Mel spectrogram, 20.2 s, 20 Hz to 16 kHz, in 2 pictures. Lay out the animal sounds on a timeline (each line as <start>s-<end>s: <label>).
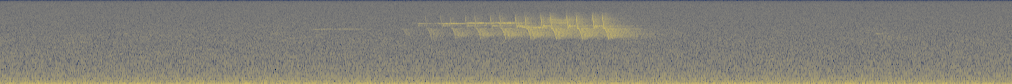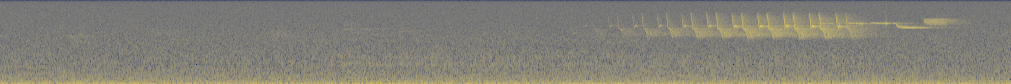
2.9s-5.6s: Black-throated Green Warbler (Setophaga virens)
4.1s-6.5s: Ovenbird (Seiurus aurocapilla)
13.3s-14.1s: Black-throated Green Warbler (Setophaga virens)
16.0s-18.9s: Ovenbird (Seiurus aurocapilla)
18.0s-19.9s: Black-throated Green Warbler (Setophaga virens)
